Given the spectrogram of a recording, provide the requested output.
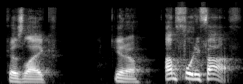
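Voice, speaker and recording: A man in his forties co-hosting a podcast in casual conversation about his field, halting as he thinks aloud. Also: mid-range voice, very animated, darkish tone. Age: 40s. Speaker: podcast co-host. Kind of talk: casual fitness podcast discussion.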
